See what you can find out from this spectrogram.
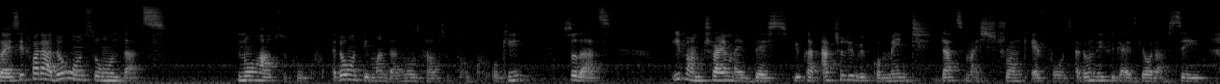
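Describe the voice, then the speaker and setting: Low-pitched Nigerian woman vlogger, noisy background. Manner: emphatic, repeats phrases for stress. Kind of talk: casual chat to camera.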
